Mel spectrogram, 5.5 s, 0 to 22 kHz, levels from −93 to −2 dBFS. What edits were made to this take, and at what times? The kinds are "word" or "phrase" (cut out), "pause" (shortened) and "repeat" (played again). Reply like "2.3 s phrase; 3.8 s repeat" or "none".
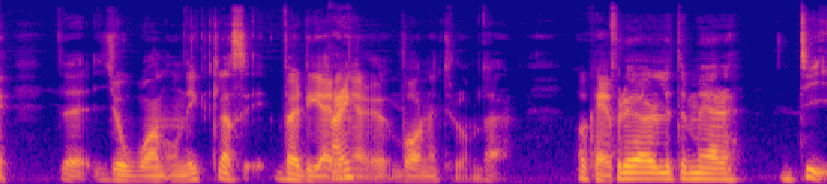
4.1 s word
